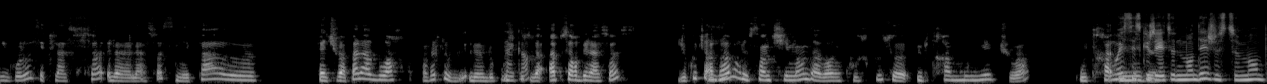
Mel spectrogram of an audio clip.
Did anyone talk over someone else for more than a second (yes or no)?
no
